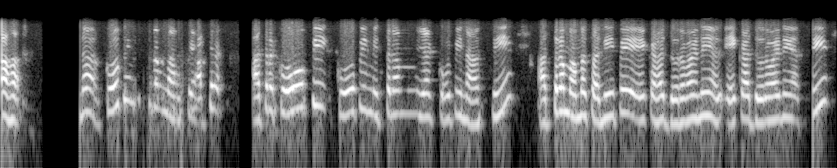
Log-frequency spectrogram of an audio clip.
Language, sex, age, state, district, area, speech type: Sanskrit, female, 45-60, Andhra Pradesh, Krishna, urban, conversation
